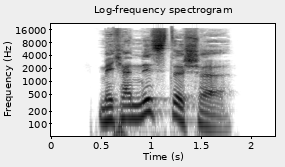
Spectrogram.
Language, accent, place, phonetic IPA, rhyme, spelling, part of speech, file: German, Germany, Berlin, [meçaˈnɪstɪʃə], -ɪstɪʃə, mechanistische, adjective, De-mechanistische.ogg
- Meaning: inflection of mechanistisch: 1. strong/mixed nominative/accusative feminine singular 2. strong nominative/accusative plural 3. weak nominative all-gender singular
